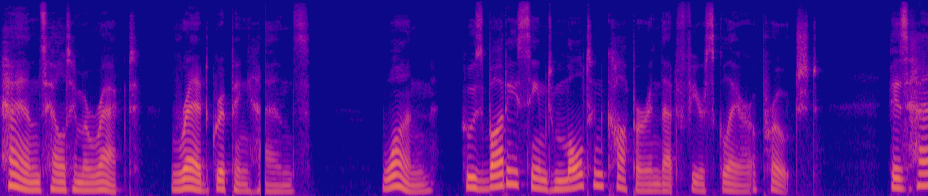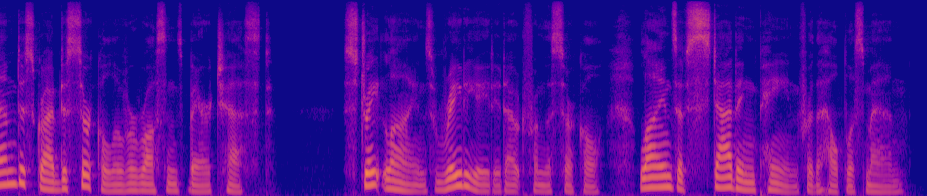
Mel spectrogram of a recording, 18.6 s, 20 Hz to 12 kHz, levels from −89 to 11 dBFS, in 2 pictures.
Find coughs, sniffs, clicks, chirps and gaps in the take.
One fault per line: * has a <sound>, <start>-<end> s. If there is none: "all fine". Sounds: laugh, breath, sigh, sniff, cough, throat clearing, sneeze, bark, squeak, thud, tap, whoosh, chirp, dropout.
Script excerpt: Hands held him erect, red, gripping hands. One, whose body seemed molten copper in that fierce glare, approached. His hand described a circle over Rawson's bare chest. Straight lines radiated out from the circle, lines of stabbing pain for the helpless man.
* has a dropout, 2.6-2.7 s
